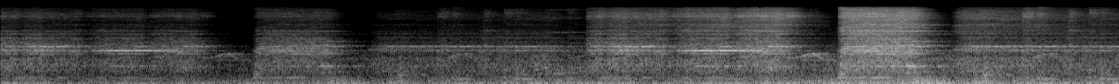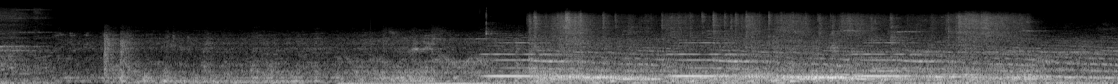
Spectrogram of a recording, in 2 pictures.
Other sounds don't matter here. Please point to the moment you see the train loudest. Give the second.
9 s.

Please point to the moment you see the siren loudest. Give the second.
18 s.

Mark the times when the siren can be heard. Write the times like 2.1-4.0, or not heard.
14.8-22.3.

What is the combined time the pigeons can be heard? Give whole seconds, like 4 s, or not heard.
5 s.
